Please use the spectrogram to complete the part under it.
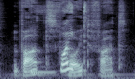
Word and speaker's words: Voight: Like John Void in Anaconda. Mm-hmm. Is that his name? Void. – John Voight, Voight. No wait, Voight. – Voight. – That's exactly how everybody in this family pronounces it. Voight.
